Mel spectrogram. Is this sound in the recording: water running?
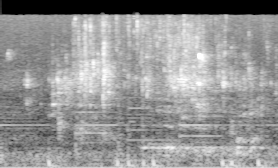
yes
